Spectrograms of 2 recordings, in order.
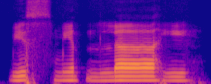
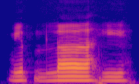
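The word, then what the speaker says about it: بِسْمِ اللَّهِ: Nah, bismillahi. Bismillahi. Sebelum lafaz jalalah Allah itu kan ada huruf mim yang berharokat kasrah. Maka lam jalalahnya wajib dibaca tarkik. Bismillahi.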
